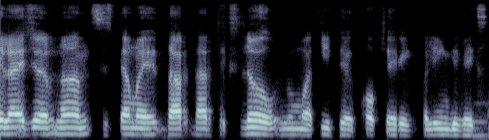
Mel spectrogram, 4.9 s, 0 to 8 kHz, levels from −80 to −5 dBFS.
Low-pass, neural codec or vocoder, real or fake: 7.2 kHz; codec, 44.1 kHz, 2.6 kbps, DAC; fake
